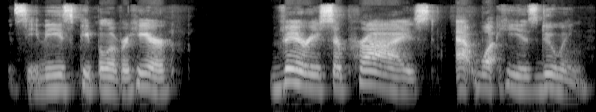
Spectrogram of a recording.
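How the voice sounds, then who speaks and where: A woman teacher reading a children's picture book aloud, with expressive, deliberate reading and simply worded explanatory asides. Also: mid-range voice.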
